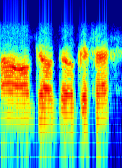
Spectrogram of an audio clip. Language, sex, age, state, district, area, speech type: Malayalam, male, 18-30, Kerala, Wayanad, rural, conversation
